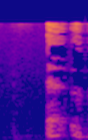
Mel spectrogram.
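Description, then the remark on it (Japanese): After a moment of near silence, a loud burp erupts in two quick rumbling pulses, then cuts off. “ごめん、ゲップした。”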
